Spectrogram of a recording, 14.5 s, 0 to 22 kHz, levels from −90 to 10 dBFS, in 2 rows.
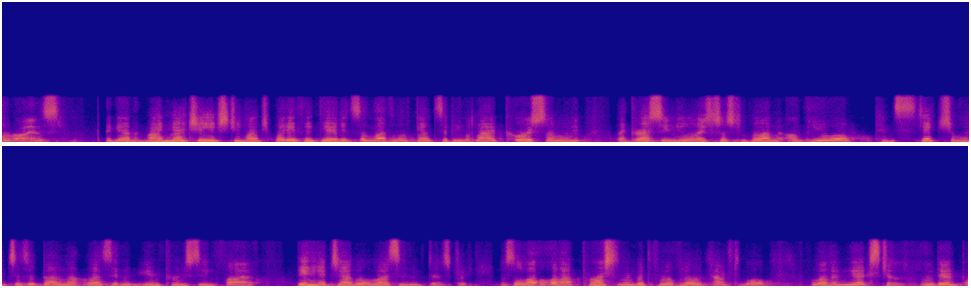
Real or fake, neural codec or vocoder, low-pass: fake; codec, 16 kHz, 0.5 kbps, FreqCodec, smaller model; 7.2 kHz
